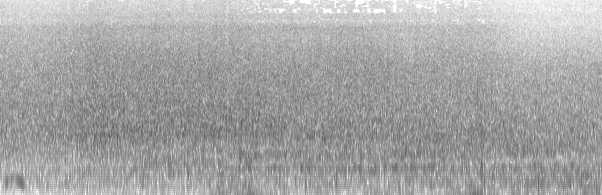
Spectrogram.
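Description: Steady rush of a mountain stream's water flowing over rocks, an even hiss with no pauses.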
